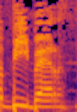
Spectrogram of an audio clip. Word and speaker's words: Bieber: Arriva l'errata corrige, si pronuncia Bieber.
